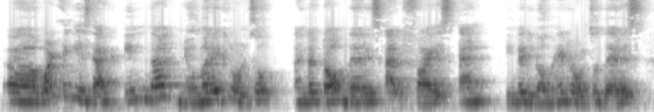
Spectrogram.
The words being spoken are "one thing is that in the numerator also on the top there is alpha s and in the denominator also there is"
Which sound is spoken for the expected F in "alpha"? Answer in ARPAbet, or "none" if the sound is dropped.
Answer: F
